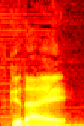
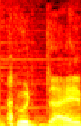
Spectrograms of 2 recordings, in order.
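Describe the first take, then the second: First: It is squeezed into one word, g'day. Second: It is said as two full separate words. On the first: The speaker calls it right. "It's one word. It's a contraction. It's g'day. You only say the g" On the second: The speaker calls it wrong. "you're saying it wrong. No, you can't say good day, mate. It's not two words"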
